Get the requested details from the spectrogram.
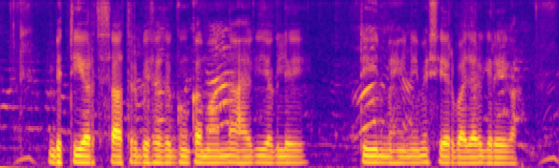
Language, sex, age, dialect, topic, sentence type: Hindi, male, 31-35, Awadhi Bundeli, banking, statement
